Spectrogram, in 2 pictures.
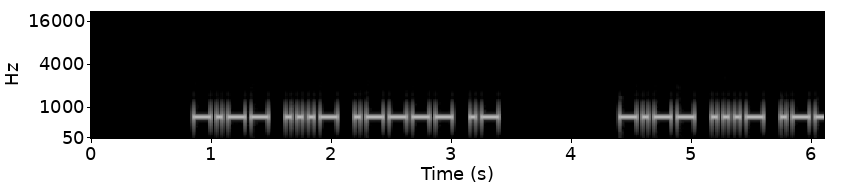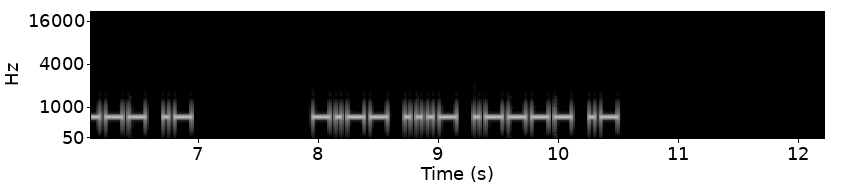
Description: Morse code, heard as a keyed tone, about 25 wpm, 700 Hz. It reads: YV1A YV1A YV1A
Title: DXCC-100 Call Signs - 4 Characters - Repeated 3x - 25wpm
